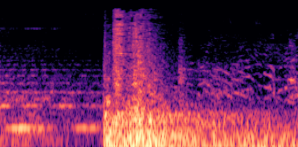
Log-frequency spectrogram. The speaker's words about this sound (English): The war machine totters just for a second, and then, like a great tree after a lumberjack calls, "Timber!" it tumbles through the air and smashes into the ground with a gruesome shudder. It will not rise again.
